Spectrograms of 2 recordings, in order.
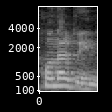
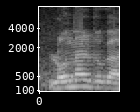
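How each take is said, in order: First: The name begins with an H sound. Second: The name begins with an R sound. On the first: The speaker calls it right. "맨 앞에 있는 R이나 두 개가 겹친 알알 발음은 H로 되고요" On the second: The speaker calls it wrong. "로날두가 아니라"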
